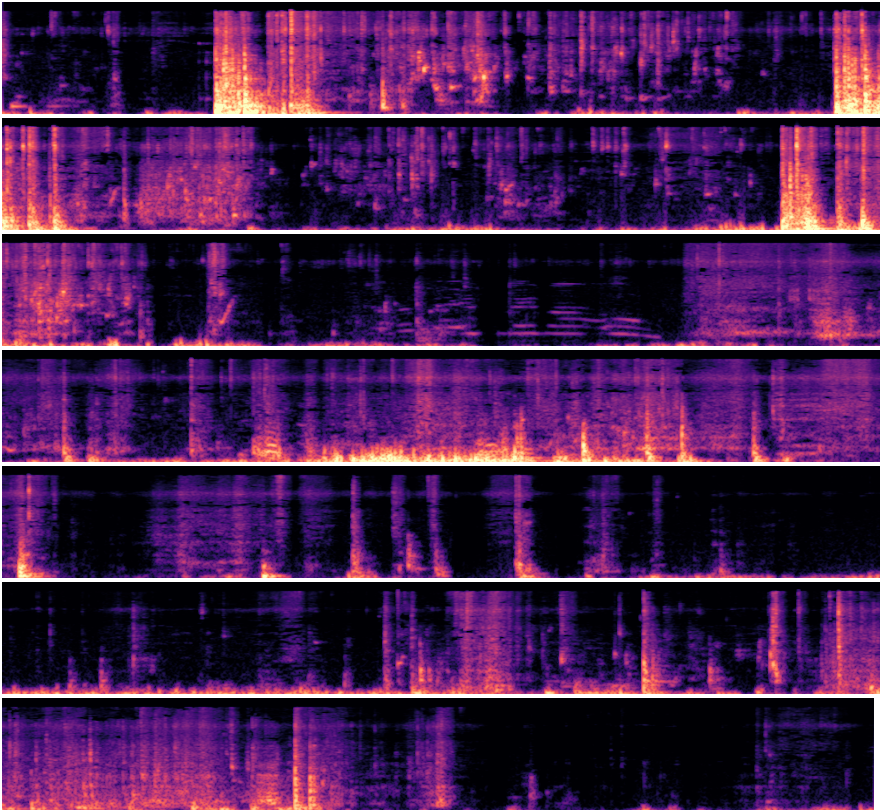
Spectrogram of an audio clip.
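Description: Sea water slapping and sloshing against the hull of a small fishing boat in irregular bursts, with a longer, louder stretch about halfway through.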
